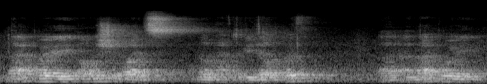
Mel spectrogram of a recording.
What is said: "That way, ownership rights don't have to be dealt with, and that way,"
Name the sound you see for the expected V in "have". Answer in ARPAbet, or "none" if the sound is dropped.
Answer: F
